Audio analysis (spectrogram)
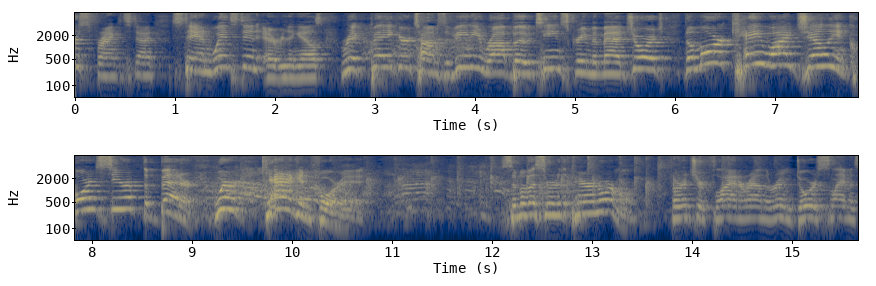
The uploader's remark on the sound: Recorded LIVE at Chicago’s Historic Green Mill Lounge on October 28th 2023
